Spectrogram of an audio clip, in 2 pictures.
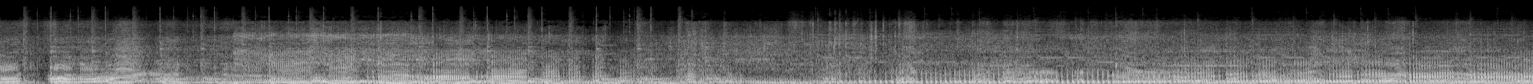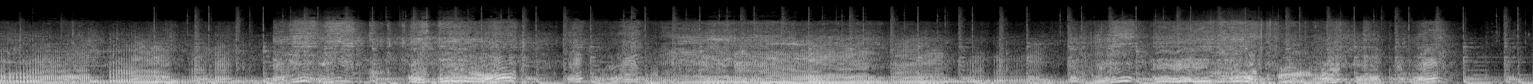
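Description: Dirt bike engines revving up and down, pitch rising and falling repeatedly, with music playing over them.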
